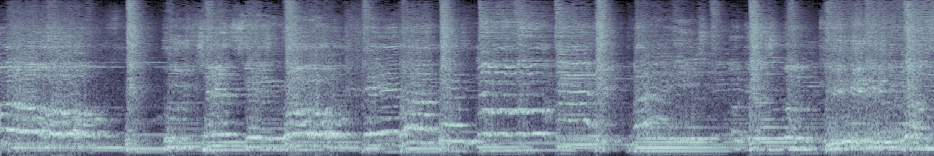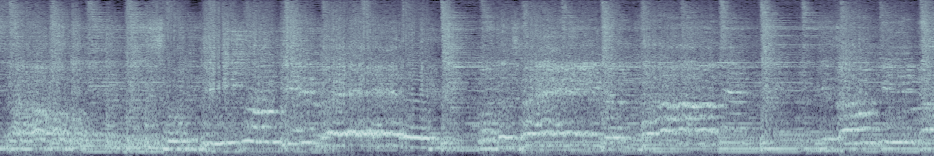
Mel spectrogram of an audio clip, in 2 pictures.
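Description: Live band and male vocal group performing a gospel-soul song: male voices singing over drums and electric guitar.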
